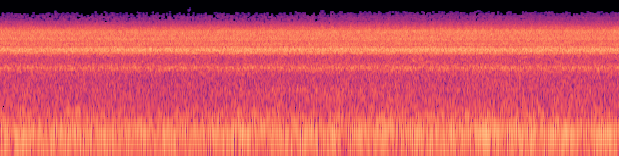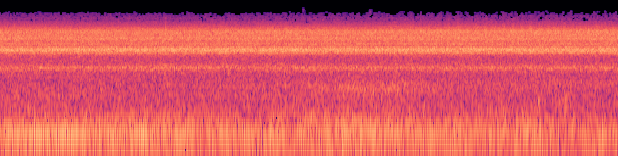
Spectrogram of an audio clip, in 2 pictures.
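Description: A loud, steady hiss with a low hum underneath, unchanging throughout.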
